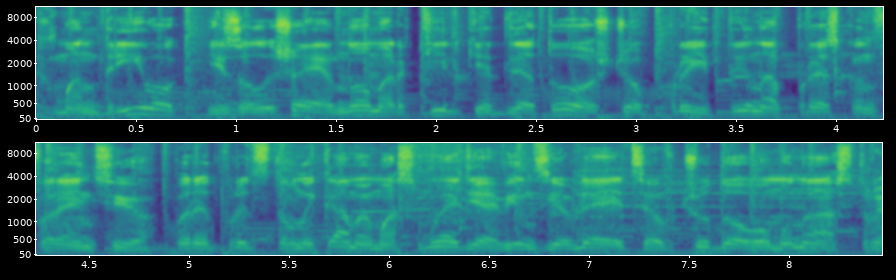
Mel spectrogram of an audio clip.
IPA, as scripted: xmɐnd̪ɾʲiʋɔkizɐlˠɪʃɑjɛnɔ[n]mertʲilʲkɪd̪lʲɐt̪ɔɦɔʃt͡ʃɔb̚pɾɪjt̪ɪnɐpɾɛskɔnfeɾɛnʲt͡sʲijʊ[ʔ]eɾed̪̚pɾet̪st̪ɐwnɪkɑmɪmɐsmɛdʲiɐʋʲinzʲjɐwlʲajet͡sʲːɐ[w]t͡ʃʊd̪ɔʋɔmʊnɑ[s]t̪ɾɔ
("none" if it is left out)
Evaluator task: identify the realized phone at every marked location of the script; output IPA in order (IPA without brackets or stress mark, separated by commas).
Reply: none, p, w, s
